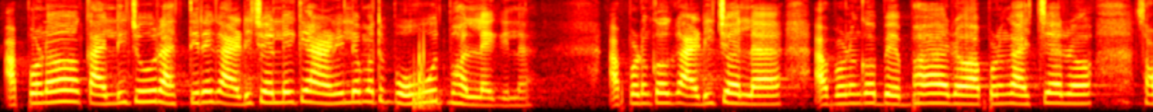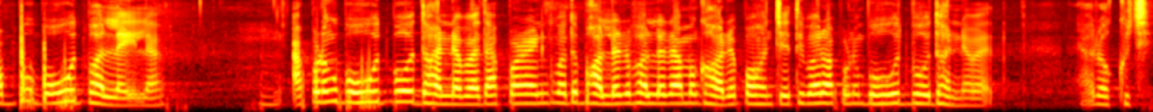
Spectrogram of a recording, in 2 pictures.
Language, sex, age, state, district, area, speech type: Odia, female, 30-45, Odisha, Dhenkanal, rural, spontaneous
